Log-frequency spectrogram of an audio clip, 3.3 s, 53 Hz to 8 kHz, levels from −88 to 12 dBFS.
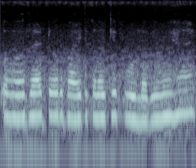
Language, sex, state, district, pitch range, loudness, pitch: Hindi, female, Punjab, Pathankot, 235-250 Hz, -13 LUFS, 240 Hz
